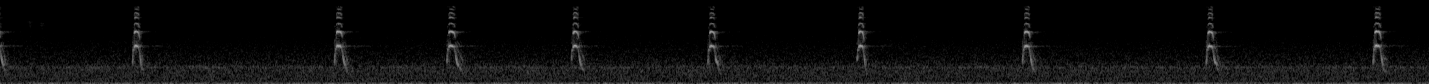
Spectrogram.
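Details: Nine crisp, ringing calls of a Douglas squirrel, spread over about fourteen seconds at irregular gaps of one to two seconds, each a short sharp click with a high tonal ring, over a steady faint hum.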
